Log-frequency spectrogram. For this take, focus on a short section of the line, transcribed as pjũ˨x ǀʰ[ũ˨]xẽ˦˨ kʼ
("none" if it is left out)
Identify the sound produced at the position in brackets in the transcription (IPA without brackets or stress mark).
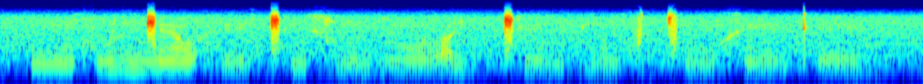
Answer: ũ˨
